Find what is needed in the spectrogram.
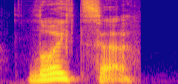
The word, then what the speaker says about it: Leutze: and I now know that his last name is pronounced Leutze.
